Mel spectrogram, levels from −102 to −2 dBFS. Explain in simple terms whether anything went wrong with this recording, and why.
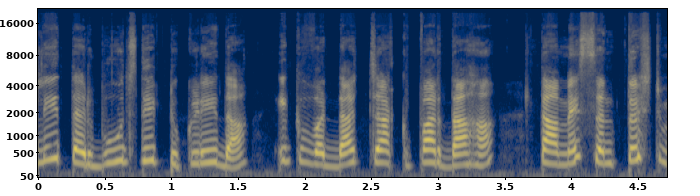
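Nothing went wrong here: the speech comes through with no dropouts, clicks, distortion or glitches at any point.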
